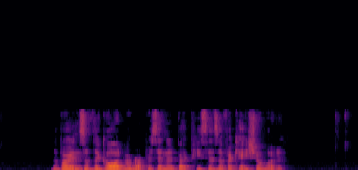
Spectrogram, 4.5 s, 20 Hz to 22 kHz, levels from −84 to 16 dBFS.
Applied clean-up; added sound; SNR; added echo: none; none; none; none.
